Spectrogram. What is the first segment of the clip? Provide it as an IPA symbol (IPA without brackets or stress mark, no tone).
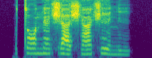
t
